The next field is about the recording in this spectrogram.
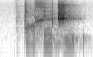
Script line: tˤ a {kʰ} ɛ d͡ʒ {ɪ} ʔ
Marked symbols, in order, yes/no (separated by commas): no, yes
